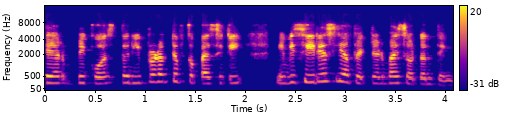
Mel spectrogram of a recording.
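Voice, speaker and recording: High pitch from a woman talking very fast, her pitch varying in an ordinary way. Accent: Indian. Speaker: oncologist. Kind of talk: conference talk.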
